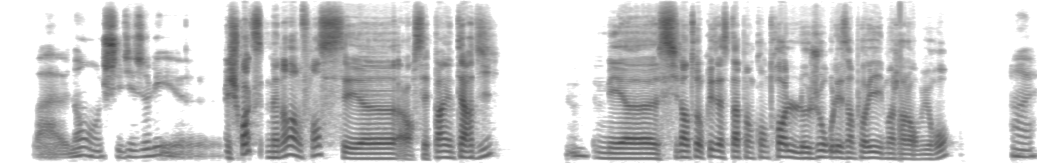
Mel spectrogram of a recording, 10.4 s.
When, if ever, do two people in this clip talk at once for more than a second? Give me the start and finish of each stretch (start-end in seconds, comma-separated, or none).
none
